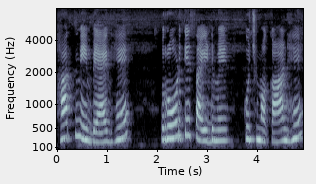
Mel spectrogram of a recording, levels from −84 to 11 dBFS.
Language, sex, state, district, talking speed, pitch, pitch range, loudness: Hindi, female, Punjab, Fazilka, 135 wpm, 255 Hz, 230-285 Hz, -16 LUFS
